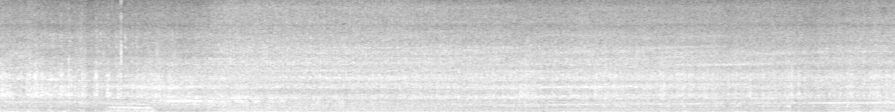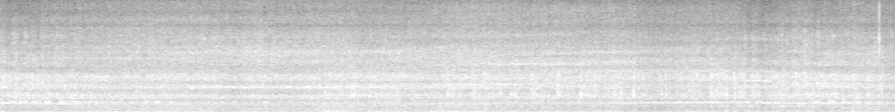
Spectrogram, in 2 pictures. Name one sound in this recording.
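Wind rushes past an open kart at speed.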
